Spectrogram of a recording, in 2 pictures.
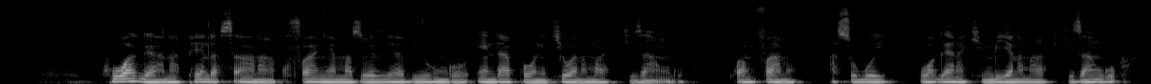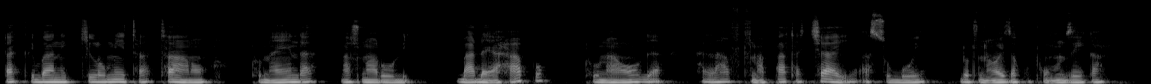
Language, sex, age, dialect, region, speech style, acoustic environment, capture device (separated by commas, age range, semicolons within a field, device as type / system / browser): Swahili, male, 18-24, Kenya - Nairobi Sheng-influenced, Kenya, happy, silence, mobile / Linux / Chrome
